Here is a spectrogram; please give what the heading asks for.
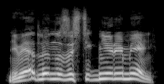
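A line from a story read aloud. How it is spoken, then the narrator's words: Shouting. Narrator (Russian): закричал Ля Тюлип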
